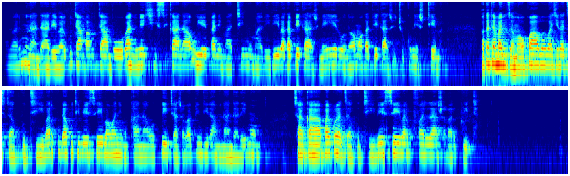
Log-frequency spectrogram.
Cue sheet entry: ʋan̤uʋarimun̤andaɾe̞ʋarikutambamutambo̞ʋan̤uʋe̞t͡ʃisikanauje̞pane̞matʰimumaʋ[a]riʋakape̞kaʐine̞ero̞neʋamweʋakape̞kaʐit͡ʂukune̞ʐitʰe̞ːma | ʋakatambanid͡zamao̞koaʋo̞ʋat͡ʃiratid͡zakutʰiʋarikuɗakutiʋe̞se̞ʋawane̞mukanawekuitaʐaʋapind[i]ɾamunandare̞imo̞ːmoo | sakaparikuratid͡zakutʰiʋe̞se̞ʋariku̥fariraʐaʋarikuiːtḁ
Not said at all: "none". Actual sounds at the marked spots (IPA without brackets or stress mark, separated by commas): i, i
